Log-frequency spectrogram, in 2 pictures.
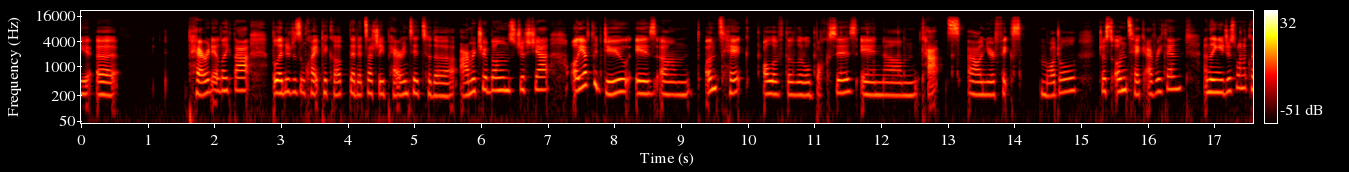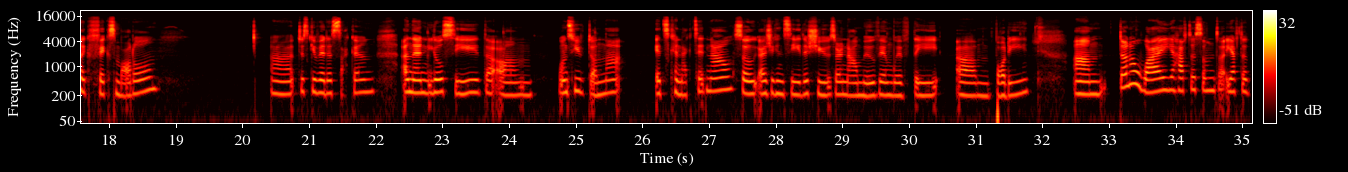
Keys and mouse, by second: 7.7-13.2 drag, 14.0-16.4 drag, 17.4-21.8 drag, 22.8 click, 25.4-27.4 drag, 28.4-28.8 shift+middle drag, 29.4-29.8 shift+middle drag, 31.3-31.7 shift+middle drag, 33.4 click, 34.7-35.1 shift+middle drag.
